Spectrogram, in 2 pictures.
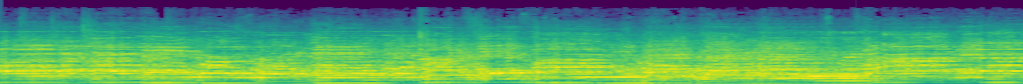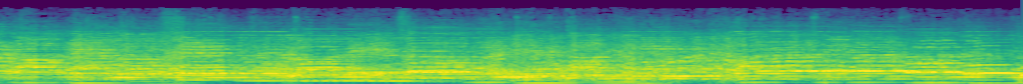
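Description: Mixed choir of men and women singing in several parts at once, picked up through microphones and played over loudspeakers.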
